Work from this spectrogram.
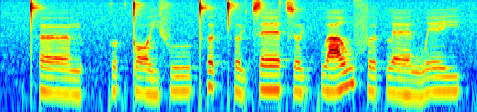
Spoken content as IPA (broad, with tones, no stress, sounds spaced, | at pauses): t̪ʰ œː˨˩ m | k ʊ˨ k̚ t̪ ɔː˨˩ j f uː˨ t̪ʰ ɵ˥ t̚ t̪ʰ ɵ˨˩ ɥ t͡s ɛː˧ t͡s ɵ˨ ɥ kʷ aː˨˥ w f ɵ˨ t̚ l ɛː˨˩ n w e˧ j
